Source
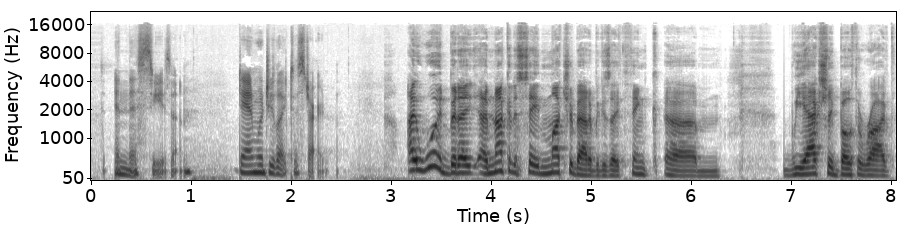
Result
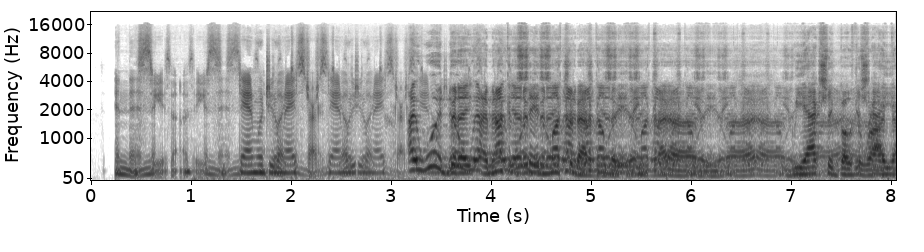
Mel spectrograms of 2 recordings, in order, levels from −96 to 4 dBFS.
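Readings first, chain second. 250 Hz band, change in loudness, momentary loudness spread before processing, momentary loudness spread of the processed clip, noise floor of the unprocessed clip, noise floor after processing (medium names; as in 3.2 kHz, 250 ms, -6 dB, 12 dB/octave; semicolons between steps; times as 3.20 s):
+1.0 dB, 0.0 dB, 14 LU, 13 LU, -55 dBFS, -35 dBFS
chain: backward echo that repeats 443 ms, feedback 67%, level -4 dB; gate with hold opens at -24 dBFS; trim -1 dB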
